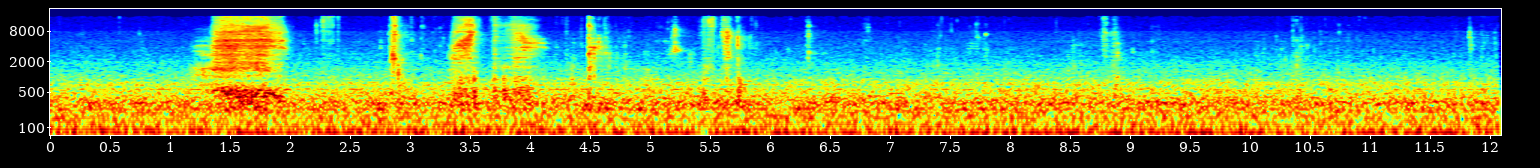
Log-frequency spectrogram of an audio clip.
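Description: A person eating ramen noodles: a slurp about a second and a half in, then a few seconds of wet chewing and clicking mouth sounds that settle into quieter chewing.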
